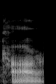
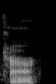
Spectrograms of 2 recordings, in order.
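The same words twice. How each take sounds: First: The R sound after the vowel is pronounced. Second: The R sound after the vowel is dropped.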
